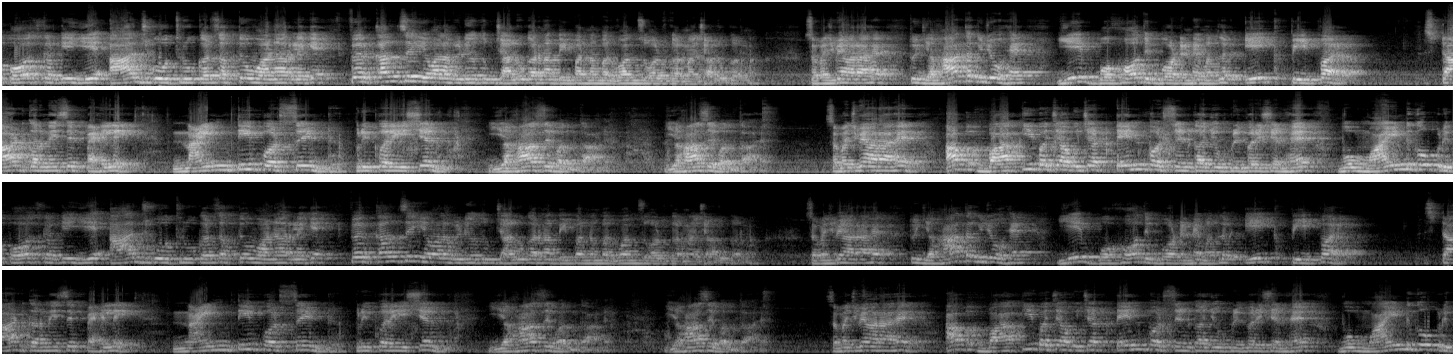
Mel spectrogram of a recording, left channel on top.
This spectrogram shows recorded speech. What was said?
पॉज करके ये आज गो थ्रू कर सकते हो 1 आवर लेके, फिर कल से ये वाला वीडियो तुम चालू करना, पेपर नंबर 1 सॉल्व करना चालू करना। समझ में आ रहा है? तो यहां तक जो है ये बहुत इंपॉर्टेंट है, मतलब एक पेपर स्टार्ट करने से पहले 90% प्रिपरेशन यहां से बनता है, समझ में आ रहा है? अब बाकी बचा 10% का जो प्रिपरेशन है वो माइंड को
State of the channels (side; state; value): right; quieter; 11.1 dB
